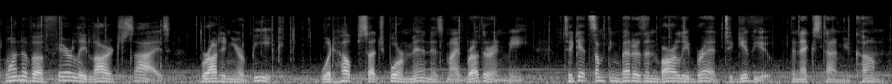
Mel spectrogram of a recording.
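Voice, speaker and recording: A man's voice: mid-range voice, expressive, normal speed, music in the background, lightly acted. A man voicing a poor, greedy and scornful shoemaker in a fairy tale, with wheedling, old-fashioned formal speech. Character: poor shoemaker brother, male, greedy, scornful, gold-hungry.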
